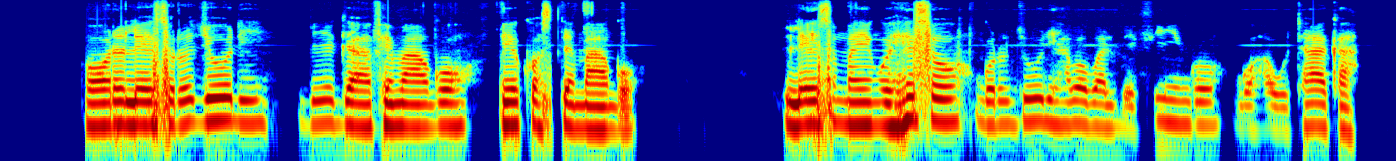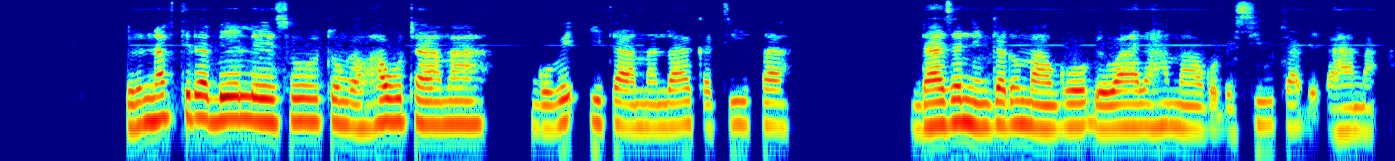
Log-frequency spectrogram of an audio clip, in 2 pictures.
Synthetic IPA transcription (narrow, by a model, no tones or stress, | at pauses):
hɔːɾɛlɛsɔɗɔd͡ʒoːɗi | bɛɡaːfɛmaːɡɔb̥ɛkɔstɛmaːɡɔ̰ | lɛsɔmajŋɡɔɦɛsɔŋɡɔɗɔd͡ʒoːɗiɦawawalɓɛfiːŋɡɔŋɡɔhawtaːka | ɓɛɗɔnaftiɾabɛlɛsɔtɔŋɡawɦawtama | ŋɡɔweʔitamandakatiːfa | ndad͡ʒaniɡaɗɔmaɡɔɓɛwaːlaɦamaɡɔɓɛsiwtaɓɛɗaːna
